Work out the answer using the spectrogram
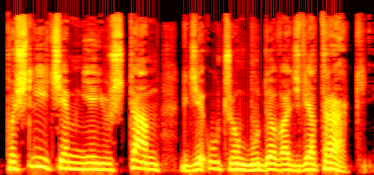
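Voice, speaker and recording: A man's voice: mid-range voice, a little slow, dry recording, studio quality, pitched above the performer's own voice, lightly acted. A man voicing a stubborn, complaining poor village boy in a read-aloud story. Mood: pleading. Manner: whiny, complaining rural talk.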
